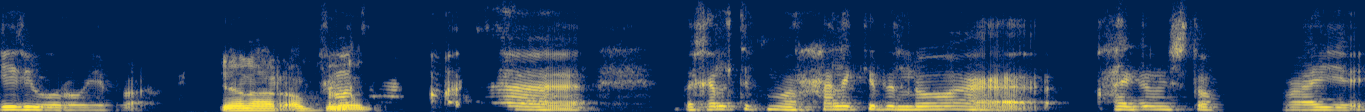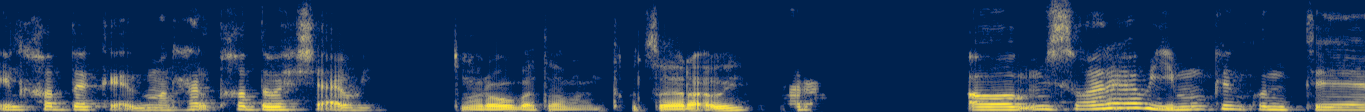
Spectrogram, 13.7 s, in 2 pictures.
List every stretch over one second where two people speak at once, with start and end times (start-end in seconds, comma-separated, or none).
none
